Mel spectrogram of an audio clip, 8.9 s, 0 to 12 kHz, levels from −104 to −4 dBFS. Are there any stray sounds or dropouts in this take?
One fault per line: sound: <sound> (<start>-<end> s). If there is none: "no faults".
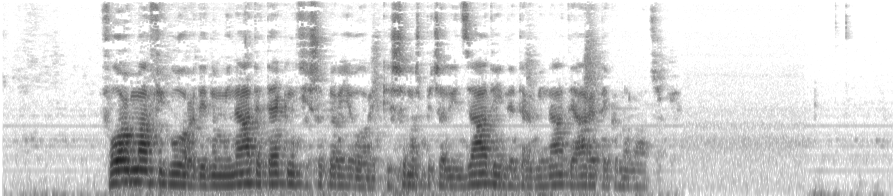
no faults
